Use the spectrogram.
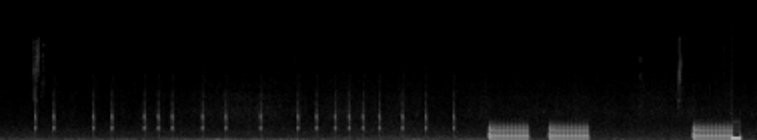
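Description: A phone call being placed: a quick run of soft dialing clicks or key taps, then three loud ringback tones, the first two back to back, a pause, then the third, with no talk over them.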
